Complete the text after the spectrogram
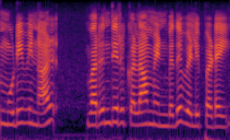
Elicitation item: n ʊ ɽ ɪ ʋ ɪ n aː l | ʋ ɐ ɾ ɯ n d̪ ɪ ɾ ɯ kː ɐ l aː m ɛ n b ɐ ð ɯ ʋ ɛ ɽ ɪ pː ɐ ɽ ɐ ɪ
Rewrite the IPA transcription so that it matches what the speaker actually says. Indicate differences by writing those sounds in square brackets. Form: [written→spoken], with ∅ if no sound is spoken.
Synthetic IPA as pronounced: [n→m] ʊ ɽ ɪ ʋ ɪ n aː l | ʋ ɐ ɾ ɯ n d̪ ɪ ɾ ɯ kː ɐ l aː m ɛ n b ɐ ð ɯ ʋ ɛ [ɽ→ɭ] ɪ pː ɐ ɽ ɐ ɪ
